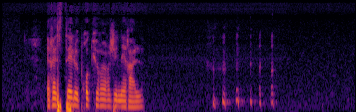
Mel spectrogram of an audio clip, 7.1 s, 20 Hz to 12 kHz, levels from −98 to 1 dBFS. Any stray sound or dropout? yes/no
yes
